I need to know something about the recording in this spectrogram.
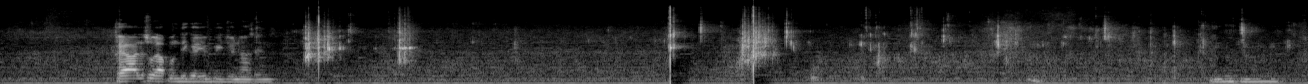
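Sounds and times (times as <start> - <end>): chewing and lip smacks: 7.8 - 13.0.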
